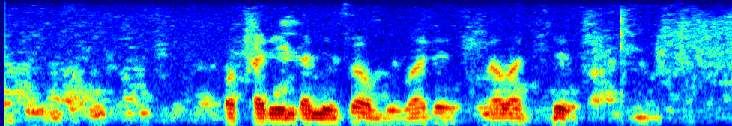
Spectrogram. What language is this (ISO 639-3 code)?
kin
